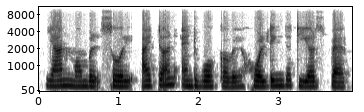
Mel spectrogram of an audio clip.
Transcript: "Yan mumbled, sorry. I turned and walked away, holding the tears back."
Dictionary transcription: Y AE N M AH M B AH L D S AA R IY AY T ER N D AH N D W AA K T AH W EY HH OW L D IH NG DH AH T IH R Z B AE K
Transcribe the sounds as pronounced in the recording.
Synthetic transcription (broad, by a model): Y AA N M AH M B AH L S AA R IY AY T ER N AH N D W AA K AH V EY HH OW L D IH NG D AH T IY R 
